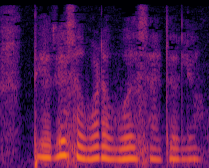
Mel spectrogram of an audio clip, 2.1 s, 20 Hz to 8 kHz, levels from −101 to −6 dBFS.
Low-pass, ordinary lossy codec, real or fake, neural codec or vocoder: 7.2 kHz; MP3, 32 kbps; real; none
